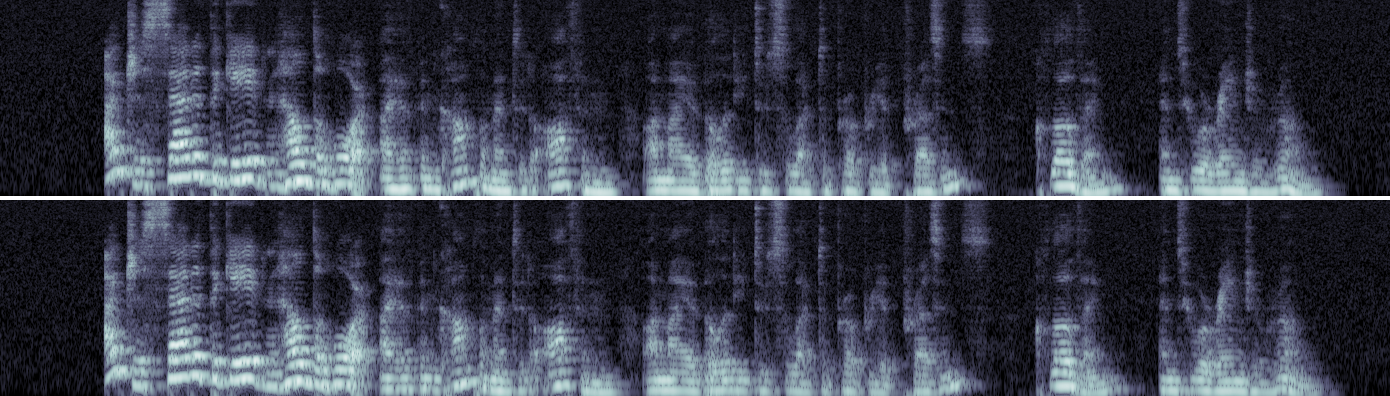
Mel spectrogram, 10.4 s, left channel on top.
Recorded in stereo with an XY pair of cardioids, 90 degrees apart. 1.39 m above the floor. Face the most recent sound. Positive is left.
turn(degrees=-40)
